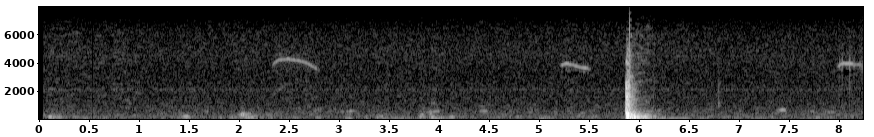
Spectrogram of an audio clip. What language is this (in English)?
Swahili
